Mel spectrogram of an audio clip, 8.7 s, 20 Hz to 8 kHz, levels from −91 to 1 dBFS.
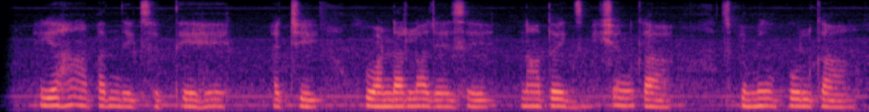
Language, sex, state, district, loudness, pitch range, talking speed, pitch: Hindi, female, Maharashtra, Sindhudurg, -29 LUFS, 175-195 Hz, 115 wpm, 185 Hz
